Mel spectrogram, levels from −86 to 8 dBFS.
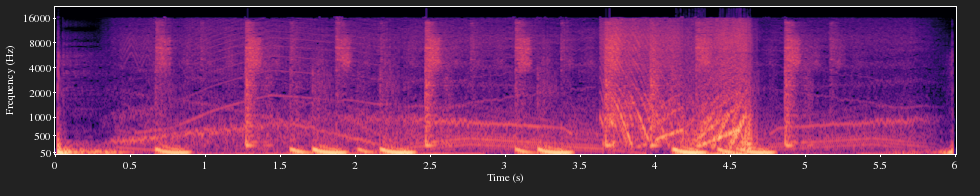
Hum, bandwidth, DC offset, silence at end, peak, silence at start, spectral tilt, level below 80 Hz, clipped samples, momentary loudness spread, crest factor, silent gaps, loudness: none; 17 kHz; under 0.1%; 0 s; 0 dBFS; 0 s; -5 dB/octave; -12 dBFS; 0.7%; 16 LU; 10 dB; none; -12 LUFS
